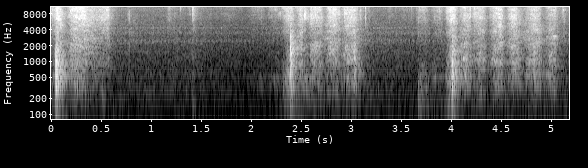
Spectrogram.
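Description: Chef's knife cutting peeled orange segments into pieces on a plastic cutting board: a sharp knock of the blade on the board at the start, then two runs of quick cuts with the blade knocking the board.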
